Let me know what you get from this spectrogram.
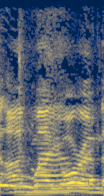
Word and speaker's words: Ad Majorem: Ad Majorem, that's how I would say it. Ad Majorem De Gloriam, which means in our English, come on, she mispronounced it. – All for the greater glory of God. For the greater glory of God. – I just gave a different sound to the J.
